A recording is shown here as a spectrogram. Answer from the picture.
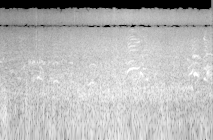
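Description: Ocean surf breaking and washing up on a sandy beach in a steady rush. High voices call out briefly around the middle and again near the end.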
